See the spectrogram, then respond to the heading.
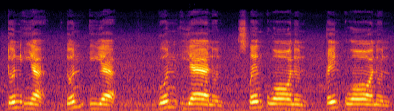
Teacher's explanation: Nasalization, gunna will not take place. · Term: izhar mutlik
